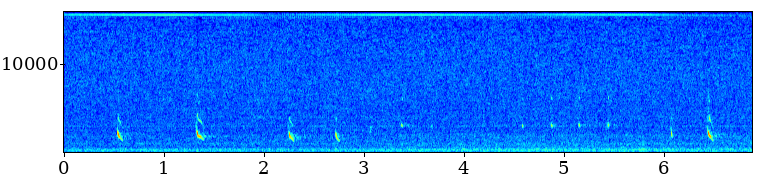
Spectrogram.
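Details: Osprey at a Loch Garten nest in Scotland defending it alone against a distant intruder: short, sharp, downslurred whistles given singly at irregular intervals of about one second, over a steady hiss.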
